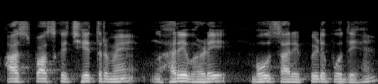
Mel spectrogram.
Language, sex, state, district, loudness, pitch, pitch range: Hindi, male, Jharkhand, Deoghar, -18 LUFS, 135 Hz, 125-140 Hz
